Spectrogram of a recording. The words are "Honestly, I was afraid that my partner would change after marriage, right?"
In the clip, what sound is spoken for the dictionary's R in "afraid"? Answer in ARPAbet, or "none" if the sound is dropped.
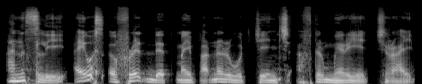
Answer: R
